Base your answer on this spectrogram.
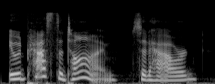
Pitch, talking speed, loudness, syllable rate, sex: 230 Hz, 195 wpm, -23 LUFS, 4.6 syllables/s, female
